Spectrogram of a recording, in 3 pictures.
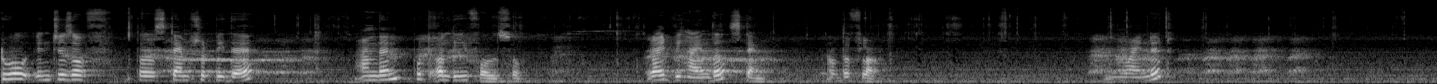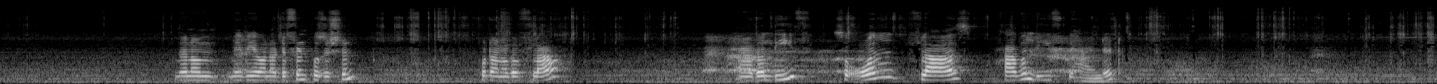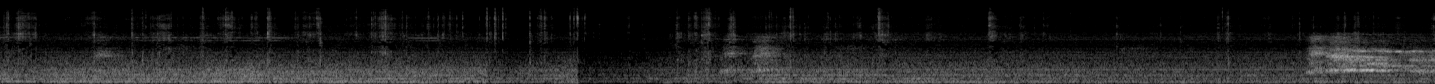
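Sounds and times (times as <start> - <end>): rustling of tape and paper: 0.5 - 43.0.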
